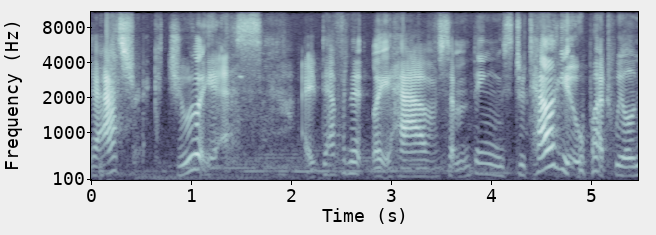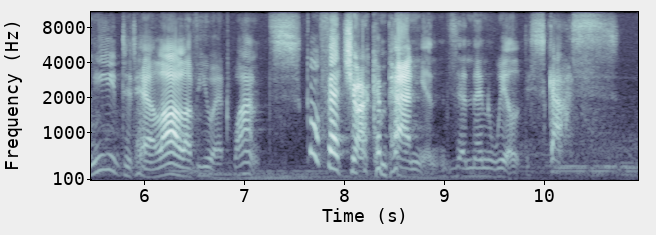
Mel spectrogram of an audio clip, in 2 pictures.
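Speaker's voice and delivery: cackling character voice. Narrator voices a seer speaking to two companions: cackling seer voice. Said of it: "as she kind of cackles".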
